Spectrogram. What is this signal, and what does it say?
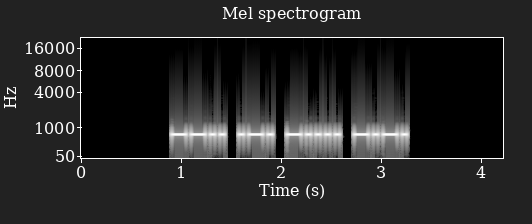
Morse code, heard as a keyed tone, about 25 wpm, 700 Hz. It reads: ZR6C
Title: DXCC-100 Call Signs - 4 Characters - Repeated 3x - 25wpm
